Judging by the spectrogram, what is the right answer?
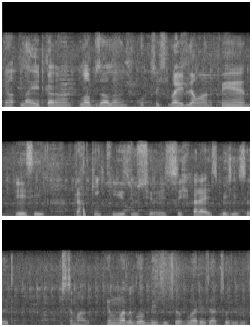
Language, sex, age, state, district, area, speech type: Kashmiri, male, 30-45, Jammu and Kashmir, Kupwara, rural, spontaneous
